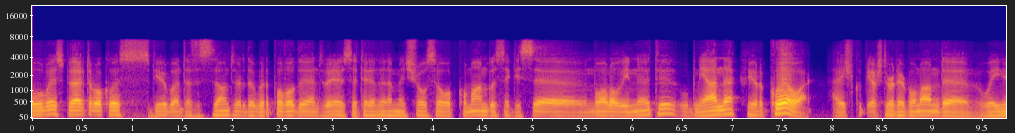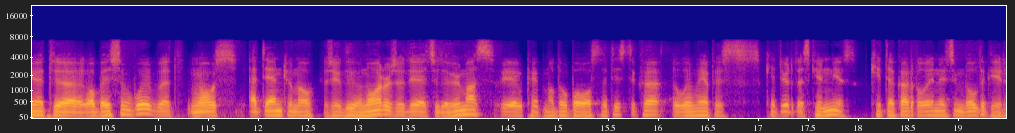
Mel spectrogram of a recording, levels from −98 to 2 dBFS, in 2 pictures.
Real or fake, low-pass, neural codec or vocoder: fake; 7.2 kHz; codec, 16 kHz, 0.5 kbps, X-Codec, HuBERT features, trained on balanced general audio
